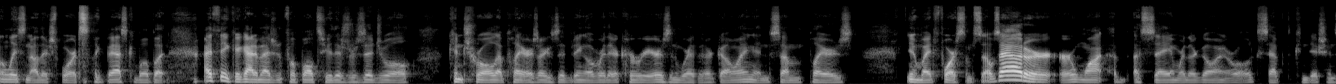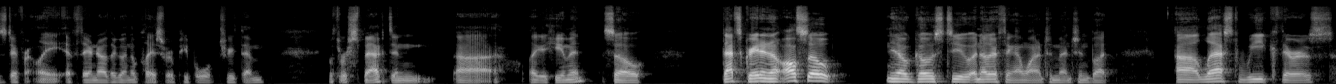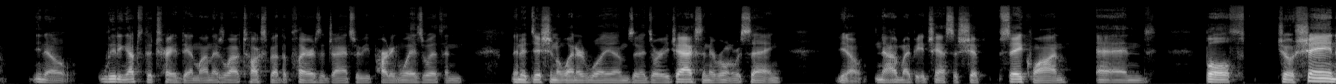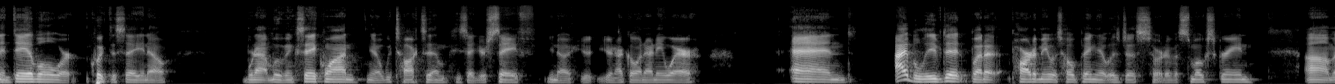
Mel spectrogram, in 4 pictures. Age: 30-49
